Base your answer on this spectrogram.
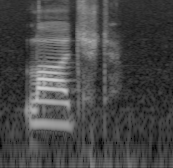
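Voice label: "lodged", US English; pronunciations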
